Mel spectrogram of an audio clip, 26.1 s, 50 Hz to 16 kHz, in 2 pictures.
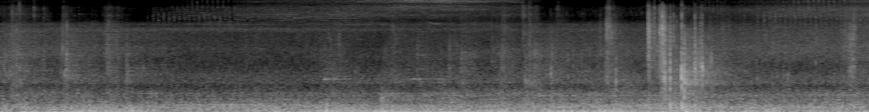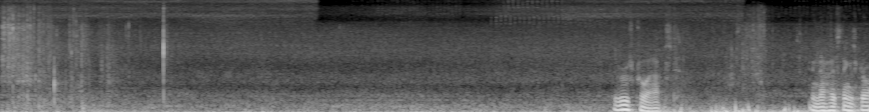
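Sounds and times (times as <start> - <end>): footsteps crunching over debris: 0.0 - 2.3, 6.7 - 11.0, 12.6 - 15.2, 23.8 - 25.2.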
